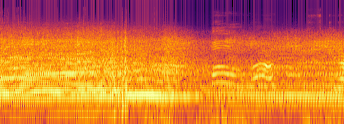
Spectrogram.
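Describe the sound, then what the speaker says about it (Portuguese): A Ferrari engine revs down while downshifting then climbs again in pitch accelerating, loud and close, with a voice talking over the roar. "Tem noção com uma Ferrari reduzindo, depois acelerando tudo e ainda saindo um pouquinho de lado?"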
